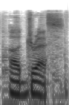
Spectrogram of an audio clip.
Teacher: So the verb address has the stress on the second syllable.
